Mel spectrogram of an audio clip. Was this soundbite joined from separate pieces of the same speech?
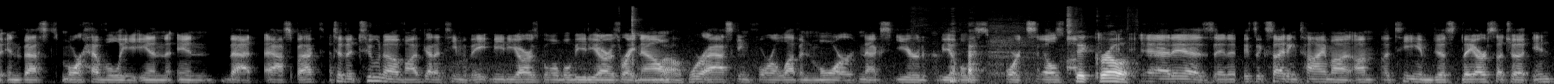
yes; 1 cut; at 11.4 s

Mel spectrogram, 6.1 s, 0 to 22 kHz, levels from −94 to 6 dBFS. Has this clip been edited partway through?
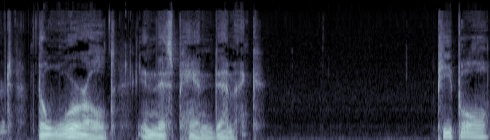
no; 0 cuts

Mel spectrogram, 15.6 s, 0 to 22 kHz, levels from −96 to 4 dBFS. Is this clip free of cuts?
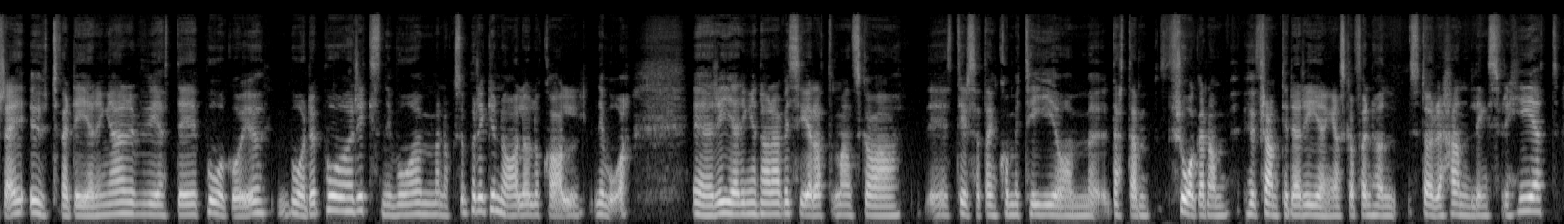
yes; 0 cuts

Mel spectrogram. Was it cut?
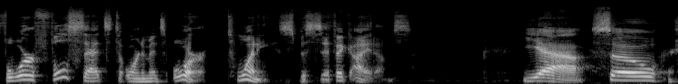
no; 0 cuts

